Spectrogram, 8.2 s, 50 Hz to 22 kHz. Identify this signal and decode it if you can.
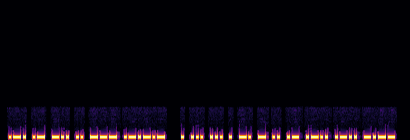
Morse code, heard as a keyed tone, about 25 wpm, 600 Hz. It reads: RADIO. ESSENTIALLY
